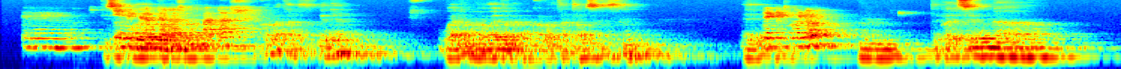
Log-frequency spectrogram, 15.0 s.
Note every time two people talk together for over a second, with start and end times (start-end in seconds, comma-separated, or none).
1.5-2.8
